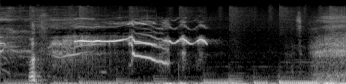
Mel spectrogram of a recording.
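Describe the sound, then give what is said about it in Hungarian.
A voice imitates a hen clucking, a run of high, squeaky, wavering cries over low choppy bursts, fairly loud for a few seconds. “Kotkodácsolni.”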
